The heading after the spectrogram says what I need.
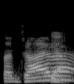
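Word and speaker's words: Stateira: Yes, the Stagira. I don't know how you pronounce it. Statera.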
